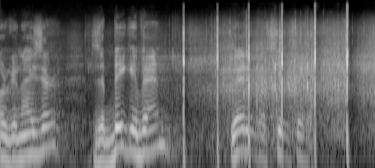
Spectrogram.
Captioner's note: audience applauding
